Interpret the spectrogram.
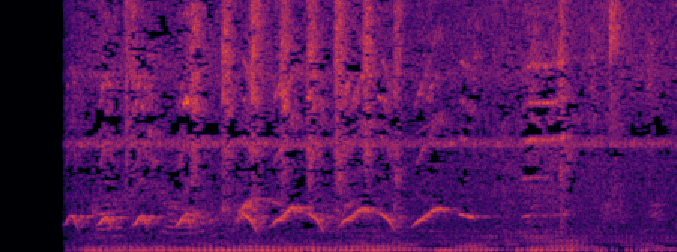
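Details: Silver-eared laughingthrush singing as a lure bird for trapping: a quick run of about seven arched, whistled notes, each rising then falling, repeated roughly twice a second over a steady low engine-like rumble.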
